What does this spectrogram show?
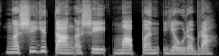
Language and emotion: Manipuri, neutral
